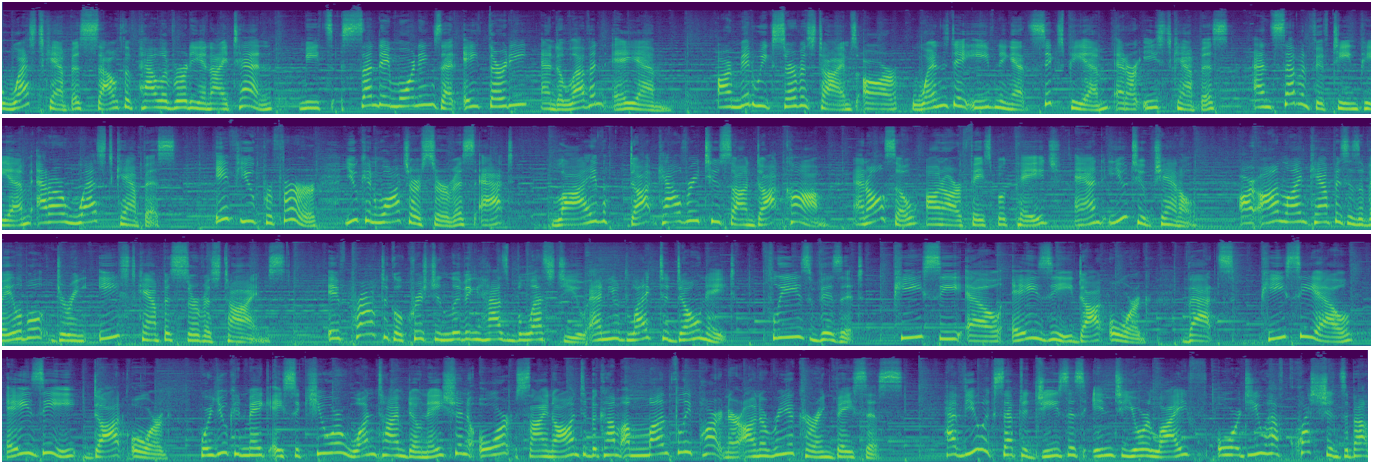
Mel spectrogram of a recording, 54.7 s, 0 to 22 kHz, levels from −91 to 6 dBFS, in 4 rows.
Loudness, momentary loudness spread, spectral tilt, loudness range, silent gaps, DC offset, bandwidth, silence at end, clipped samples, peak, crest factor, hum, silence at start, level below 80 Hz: -12 LUFS; 5 LU; -4 dB/octave; 2 LU; none; under 0.1%; 17 kHz; 0 s; under 0.1%; 0 dBFS; 12 dB; none; 0 s; -40 dBFS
